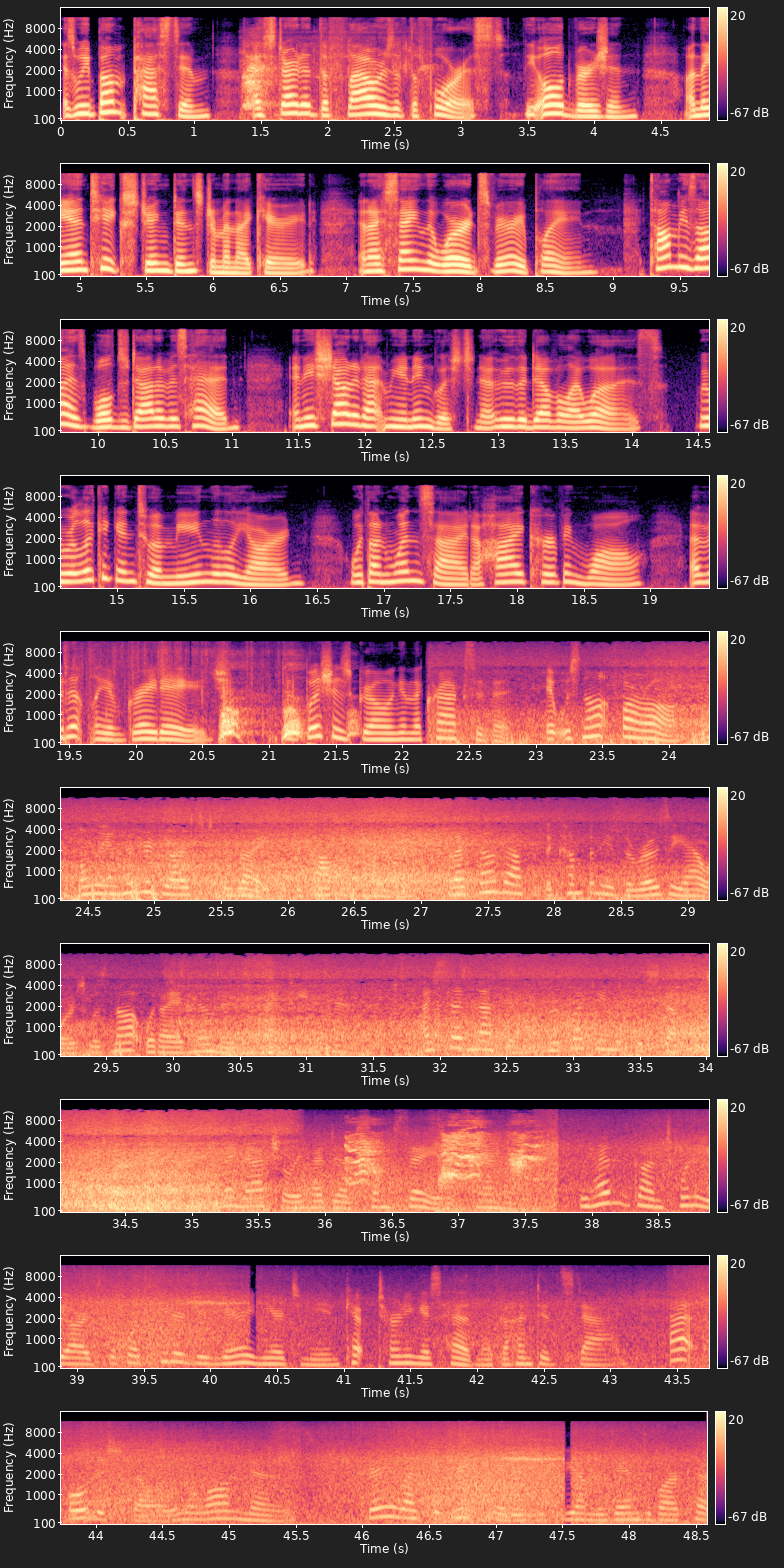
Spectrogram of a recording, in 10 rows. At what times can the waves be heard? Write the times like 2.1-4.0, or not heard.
22.1-48.5.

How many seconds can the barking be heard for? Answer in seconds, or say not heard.
5 s.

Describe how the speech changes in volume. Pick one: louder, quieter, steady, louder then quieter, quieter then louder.
quieter.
